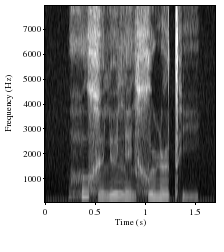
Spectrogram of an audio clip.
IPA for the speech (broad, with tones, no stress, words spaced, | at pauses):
hu˦xʏ˨ly˦le˨l xu˦ɳə˞˦tʼi˨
